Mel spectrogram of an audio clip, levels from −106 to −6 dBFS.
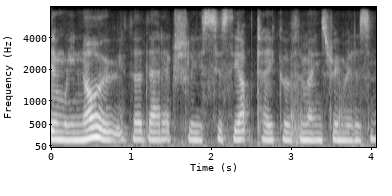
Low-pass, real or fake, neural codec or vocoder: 7.2 kHz; fake; codec, 16 kHz, 16 kbps, FreqCodec, smaller model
